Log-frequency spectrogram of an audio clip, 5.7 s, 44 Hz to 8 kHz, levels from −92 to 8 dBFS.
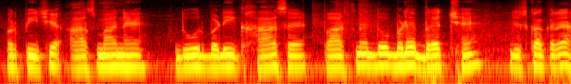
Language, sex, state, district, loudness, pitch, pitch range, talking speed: Hindi, male, Uttar Pradesh, Deoria, -19 LUFS, 130 Hz, 125-135 Hz, 180 wpm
